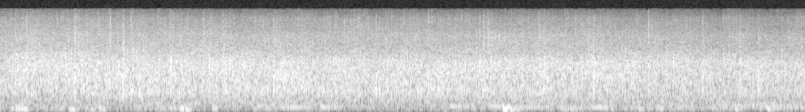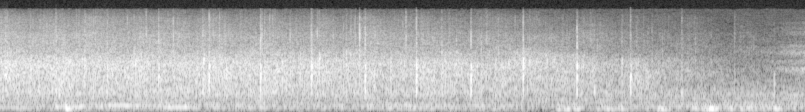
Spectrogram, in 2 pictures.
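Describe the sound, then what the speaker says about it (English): An audience at the Hong Kong FinTech Week opening applauds performers, a dense steady wave of clapping that tapers off near the end. "another round of applause for our performers"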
